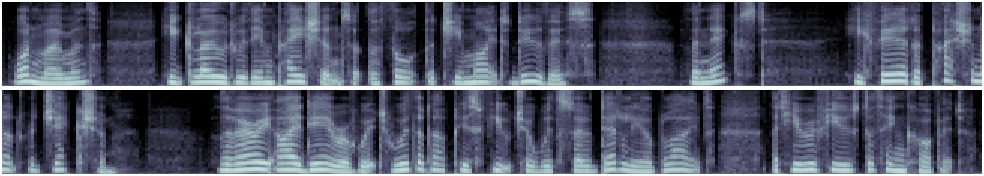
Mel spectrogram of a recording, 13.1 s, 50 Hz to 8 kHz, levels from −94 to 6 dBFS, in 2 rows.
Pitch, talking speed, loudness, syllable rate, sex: 200 Hz, 195 wpm, -18 LUFS, 6.1 syllables/s, female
